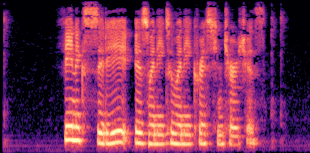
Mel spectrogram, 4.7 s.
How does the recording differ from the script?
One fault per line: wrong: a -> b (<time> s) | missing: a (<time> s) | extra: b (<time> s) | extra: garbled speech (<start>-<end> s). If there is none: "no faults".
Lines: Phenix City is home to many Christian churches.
wrong: home -> many (2.2 s)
